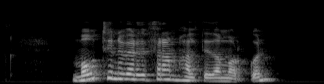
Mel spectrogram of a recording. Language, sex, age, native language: Icelandic, female, 60-69, Icelandic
